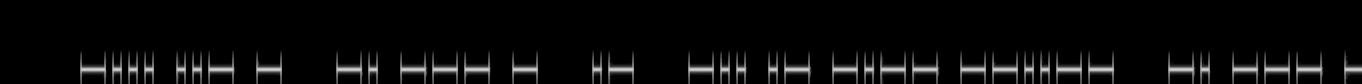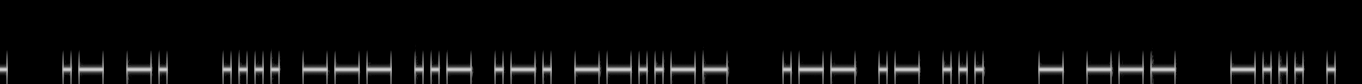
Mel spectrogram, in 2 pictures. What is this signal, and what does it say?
Morse code, heard as a keyed tone, about 15 wpm, 700 Hz. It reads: BUT NOT A DAY, NOT AN HOUR, WAS TO BE
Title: Sentences from Top 1400 Words 15wpm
